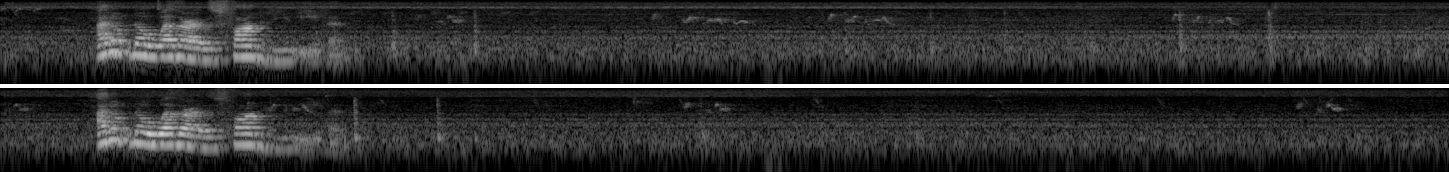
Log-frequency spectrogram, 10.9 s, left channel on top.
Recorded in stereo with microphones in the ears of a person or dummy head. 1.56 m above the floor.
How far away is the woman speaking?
About 0.6 m.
